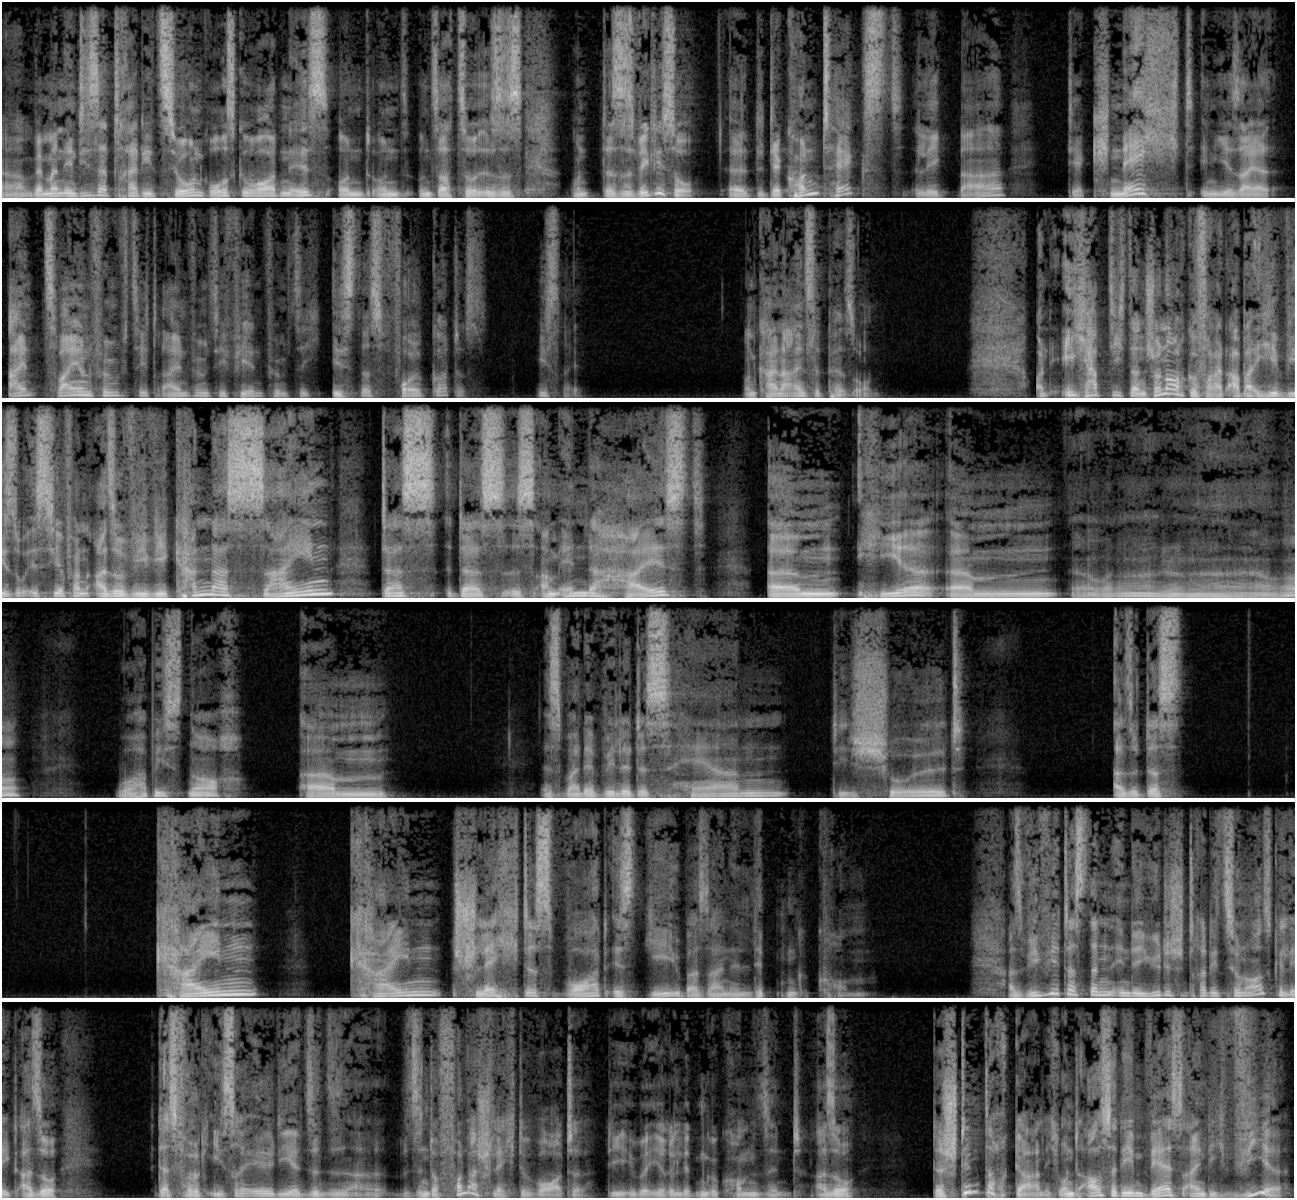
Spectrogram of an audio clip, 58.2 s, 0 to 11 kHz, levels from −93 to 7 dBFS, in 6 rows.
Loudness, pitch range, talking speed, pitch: -17 LUFS, 110-150 Hz, 140 wpm, 130 Hz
